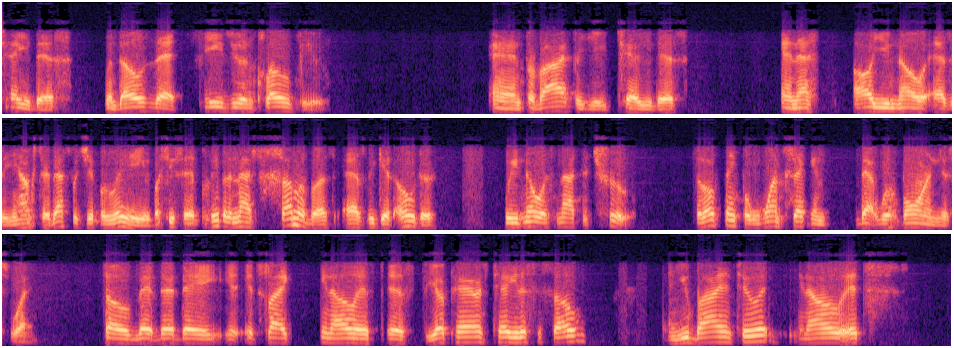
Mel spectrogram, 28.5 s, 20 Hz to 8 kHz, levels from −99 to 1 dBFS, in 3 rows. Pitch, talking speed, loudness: 130 Hz, 180 wpm, -13 LUFS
